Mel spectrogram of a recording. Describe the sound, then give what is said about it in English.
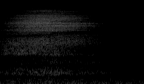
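A single slow breath drawn in through the nose during a breathing exercise, a soft airy hiss lasting about a second before fading to near silence. Quiet, with no voices. “Inhale through your nose.”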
